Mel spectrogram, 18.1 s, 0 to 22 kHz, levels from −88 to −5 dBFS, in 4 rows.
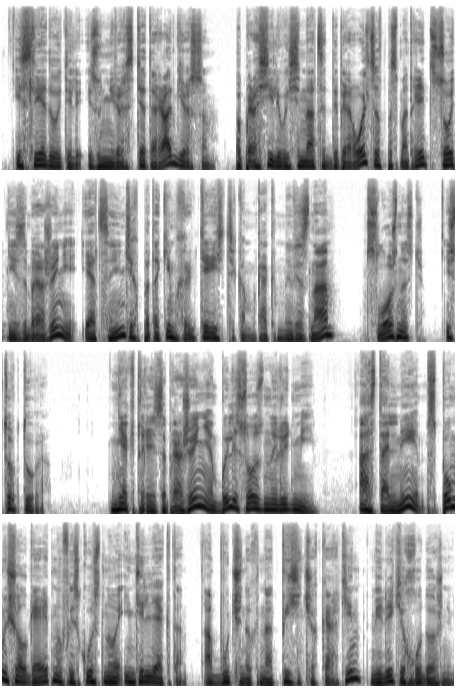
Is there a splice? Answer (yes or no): yes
